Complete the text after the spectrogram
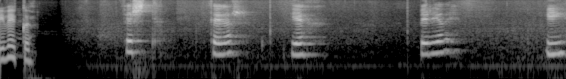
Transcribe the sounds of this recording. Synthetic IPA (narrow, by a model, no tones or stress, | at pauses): ivɪːkʏ | fɪr̥st̪ | θɛːɣaɾ̥jɛɣ | pɪɾjaðɪ | i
